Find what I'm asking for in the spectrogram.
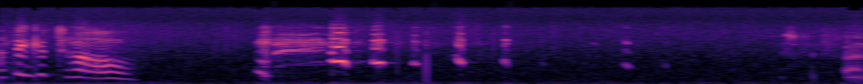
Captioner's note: laughing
